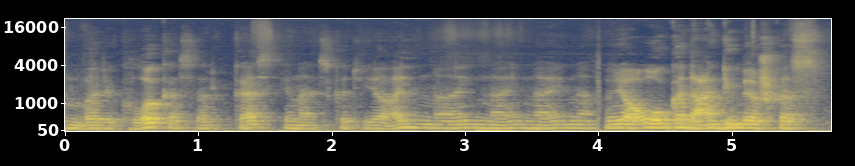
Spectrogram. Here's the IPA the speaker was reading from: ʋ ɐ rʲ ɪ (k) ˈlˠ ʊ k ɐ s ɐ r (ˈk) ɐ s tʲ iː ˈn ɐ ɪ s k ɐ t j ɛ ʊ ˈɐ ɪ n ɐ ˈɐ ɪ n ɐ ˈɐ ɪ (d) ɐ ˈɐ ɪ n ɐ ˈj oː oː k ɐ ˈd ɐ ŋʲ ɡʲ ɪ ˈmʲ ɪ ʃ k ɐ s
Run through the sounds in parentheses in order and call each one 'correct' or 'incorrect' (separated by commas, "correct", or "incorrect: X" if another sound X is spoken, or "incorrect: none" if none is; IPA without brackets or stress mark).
correct, correct, incorrect: n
